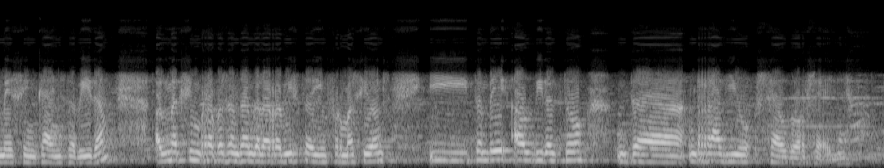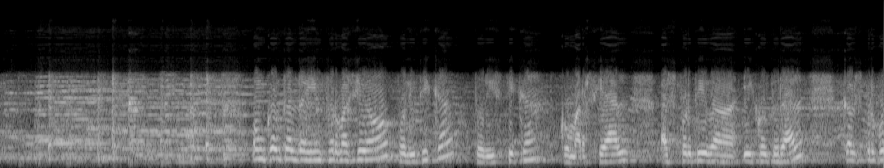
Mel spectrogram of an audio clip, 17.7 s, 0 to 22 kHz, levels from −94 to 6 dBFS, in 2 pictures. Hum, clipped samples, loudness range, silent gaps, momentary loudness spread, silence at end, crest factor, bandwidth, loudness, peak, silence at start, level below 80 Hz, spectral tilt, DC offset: none; under 0.1%; 3 LU; none; 7 LU; 0 s; 12 dB; 4.2 kHz; -22 LUFS; -10 dBFS; 0 s; -66 dBFS; -8 dB/octave; under 0.1%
